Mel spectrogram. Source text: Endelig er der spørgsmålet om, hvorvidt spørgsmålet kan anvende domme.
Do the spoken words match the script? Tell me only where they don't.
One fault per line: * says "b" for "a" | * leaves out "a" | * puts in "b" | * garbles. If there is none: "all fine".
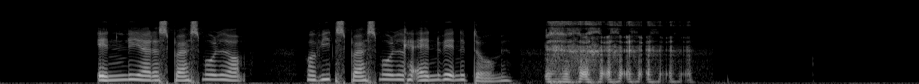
all fine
